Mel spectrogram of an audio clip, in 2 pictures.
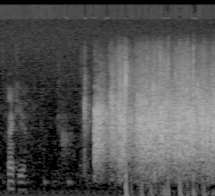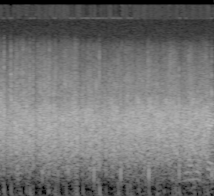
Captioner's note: applause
